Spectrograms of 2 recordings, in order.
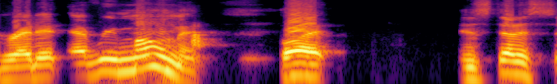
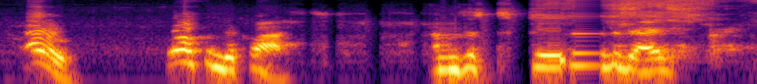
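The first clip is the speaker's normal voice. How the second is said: put-on fake British accent, very high-pitched; 11 semitones higher than usual. Retelling pretending to be a different person to a class, in a fake british accent. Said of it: "I faked a British accent one time".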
